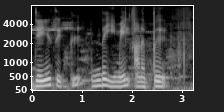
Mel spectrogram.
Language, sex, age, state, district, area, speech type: Tamil, female, 18-30, Tamil Nadu, Dharmapuri, rural, read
